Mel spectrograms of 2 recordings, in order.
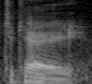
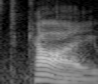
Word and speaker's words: Takei: It was like the facts about George Takei. And it was like, when people tell me or pronounce my name Takei, I tell them it's Takai. When they pronounce it Takai, I tell them it's Takei.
